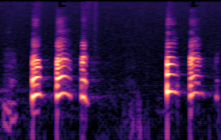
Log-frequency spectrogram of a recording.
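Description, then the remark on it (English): A voice imitates a chicken clucking: three short, loud, honking clucks in quick succession, a brief pause, then two more, clear with no talking. “I've raised some chickens before, and you know what chickens do? They look at the ground.”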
